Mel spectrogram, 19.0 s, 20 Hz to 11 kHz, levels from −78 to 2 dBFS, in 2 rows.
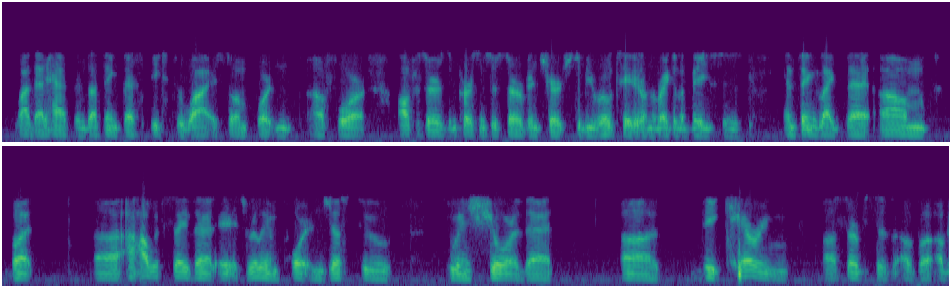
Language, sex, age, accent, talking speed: English, male, 40-59, American, 175 wpm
